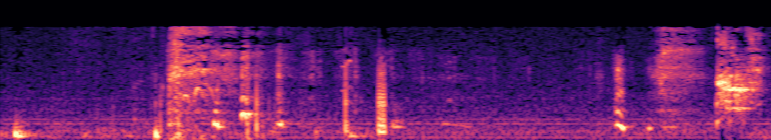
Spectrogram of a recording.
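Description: Small white dog barking in short, harsh calls, the loudest about a second in and near the end, with a few softer calls and sharp taps between.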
